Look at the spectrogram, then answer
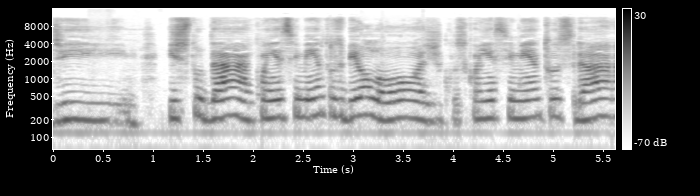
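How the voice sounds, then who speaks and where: Music plays behind a woman speaking very slowly at a fairly high pitch in a northeastern Brazilian accent. Her intonation stays fairly even. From Piauí, Northeast Brazil. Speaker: neuropsychologist and professor. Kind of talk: interview. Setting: studio.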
